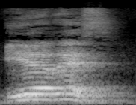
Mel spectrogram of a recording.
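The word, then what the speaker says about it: heiress: उत्तराधिकारी या फिर वारिस नेक्स्ट हम लोग पढ़ेंगे एयरस एच ई आई आर E double S एयरस इसमें भी एस साइलेंट है ये फीमेल के लिए होता है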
